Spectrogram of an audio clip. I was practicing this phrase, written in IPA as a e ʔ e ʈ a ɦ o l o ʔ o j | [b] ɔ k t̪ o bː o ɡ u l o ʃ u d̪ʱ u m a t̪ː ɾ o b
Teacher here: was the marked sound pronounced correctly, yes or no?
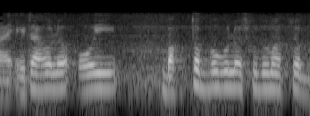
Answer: yes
